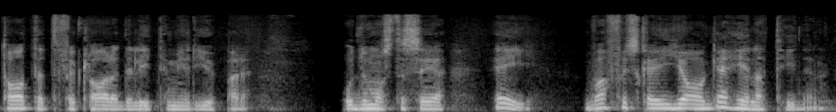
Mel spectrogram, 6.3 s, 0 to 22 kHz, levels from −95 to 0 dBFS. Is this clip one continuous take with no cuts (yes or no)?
yes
